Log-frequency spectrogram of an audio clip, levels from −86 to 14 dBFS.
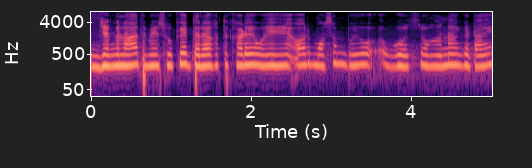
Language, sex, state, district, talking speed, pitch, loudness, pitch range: Hindi, female, Delhi, New Delhi, 130 wpm, 245 Hz, -16 LUFS, 240-255 Hz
